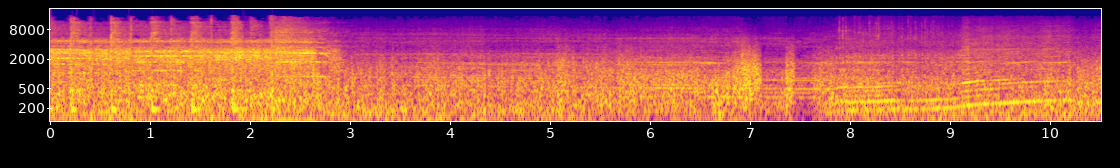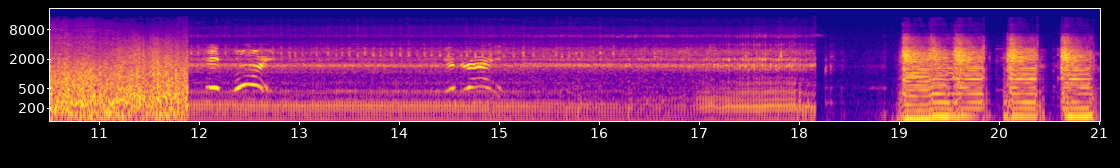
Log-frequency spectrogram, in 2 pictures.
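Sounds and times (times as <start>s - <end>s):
wind rush on microphone: 0.0s - 11.9s
dirt bike engine revving: 0.0s - 18.2s.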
